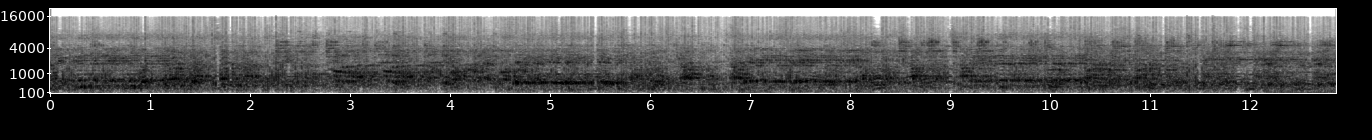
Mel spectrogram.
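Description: A mixed group of young voices singing and chanting an upbeat action song together, over an electronic keyboard accompaniment.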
